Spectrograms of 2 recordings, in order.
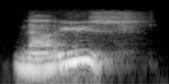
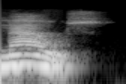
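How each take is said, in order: First: "naus" with the stress on the final U, rising. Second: "naus" as one diphthong, A stressed, falling; stress on strong vowel. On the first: Teacher trying out a Greek noun, "naus" stressed on U. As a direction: say "naus" leaning on the u, voice going up. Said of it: "eh, o, perdón". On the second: Teacher corrects the Greek noun, "naus" stressed on A. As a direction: punch the A in "naus", let the u glide down. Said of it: "pero lo pronuncio en la fuerte". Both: Shown as a demonstration.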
